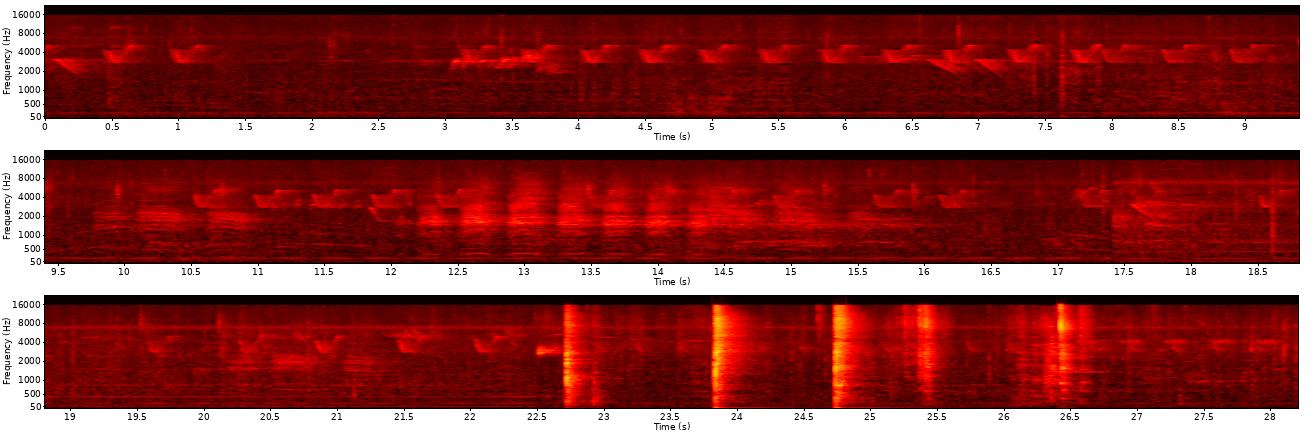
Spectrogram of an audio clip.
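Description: A rapid, repeated high chirping, with some bird calls among it, then about five sharp knocks a few seconds from the end.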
